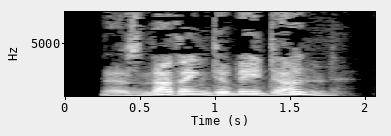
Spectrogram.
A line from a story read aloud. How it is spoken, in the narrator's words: he answered almost dryly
